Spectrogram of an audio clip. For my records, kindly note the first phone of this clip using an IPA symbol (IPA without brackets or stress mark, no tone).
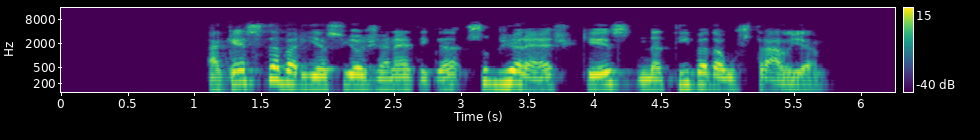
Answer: ə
